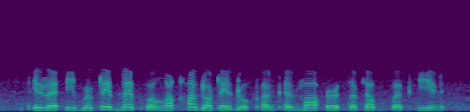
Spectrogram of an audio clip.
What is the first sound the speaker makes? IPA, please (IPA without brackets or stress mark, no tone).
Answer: tʼ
